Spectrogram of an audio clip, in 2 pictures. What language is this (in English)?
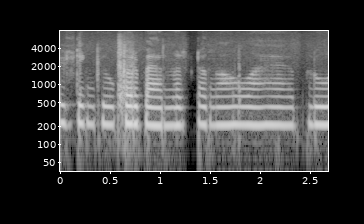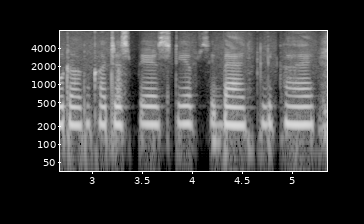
Hindi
